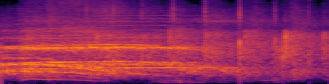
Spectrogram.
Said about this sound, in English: And of course, let's have a rousing cheer for We Fix Space Junk!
